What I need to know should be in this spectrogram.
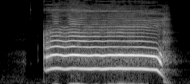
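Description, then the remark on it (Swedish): A single loud, high-pitched scream held steady for just over a second, then sliding sharply downward as it cuts off, with no other voices around it; a boy screams as he pulls open a garage door, and the scream is heard throughout the whole neighbourhood. “Skriket hördes i hela kvarteret.”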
